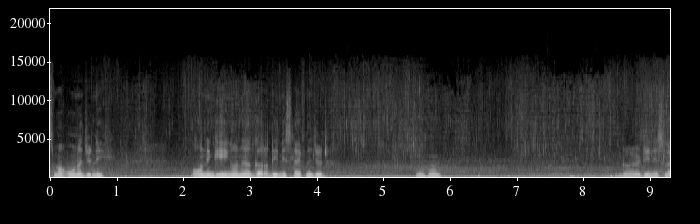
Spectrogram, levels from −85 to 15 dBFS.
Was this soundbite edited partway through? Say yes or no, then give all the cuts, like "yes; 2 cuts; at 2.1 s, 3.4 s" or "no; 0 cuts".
no; 0 cuts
